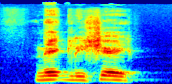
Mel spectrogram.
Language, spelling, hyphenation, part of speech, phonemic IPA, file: Dutch, negligé, ne‧gli‧gé, noun, /ˌneː.ɡliˈʒeː/, Nl-negligé.ogg
- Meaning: 1. négligée, women's nightgown 2. bathrobe, of a type mainly worn by women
